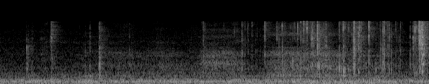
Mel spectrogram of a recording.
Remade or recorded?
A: recorded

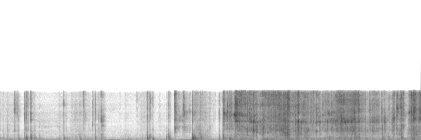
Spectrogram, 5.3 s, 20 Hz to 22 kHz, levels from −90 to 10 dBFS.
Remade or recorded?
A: remade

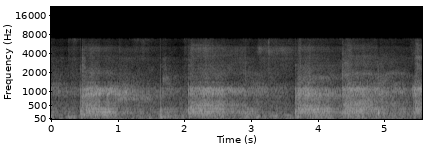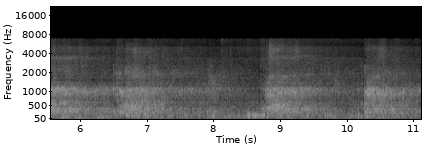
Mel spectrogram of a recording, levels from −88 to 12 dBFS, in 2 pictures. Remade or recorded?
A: remade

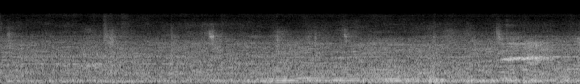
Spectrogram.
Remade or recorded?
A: remade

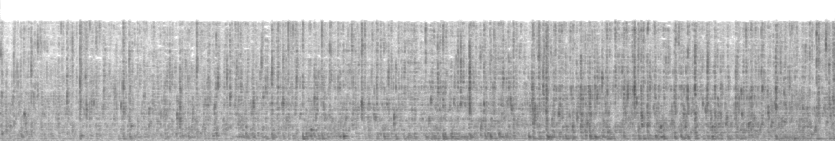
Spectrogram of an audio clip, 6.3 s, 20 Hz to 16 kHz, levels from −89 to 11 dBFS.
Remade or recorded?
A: recorded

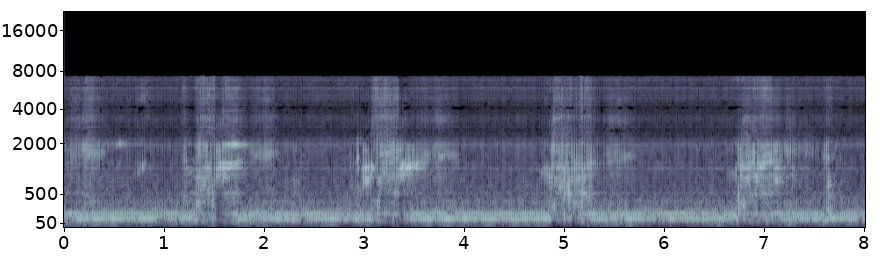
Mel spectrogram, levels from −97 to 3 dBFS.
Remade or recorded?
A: remade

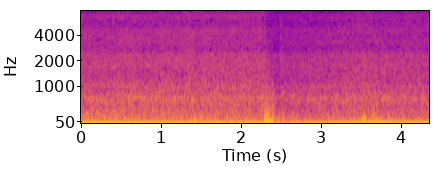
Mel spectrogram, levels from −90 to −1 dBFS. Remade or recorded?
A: recorded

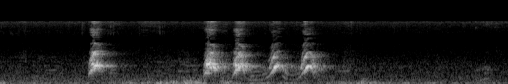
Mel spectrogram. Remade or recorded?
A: recorded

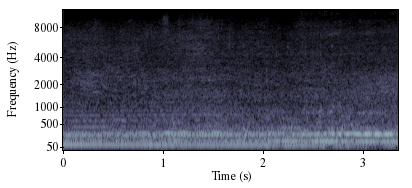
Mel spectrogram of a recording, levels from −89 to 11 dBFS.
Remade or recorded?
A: recorded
